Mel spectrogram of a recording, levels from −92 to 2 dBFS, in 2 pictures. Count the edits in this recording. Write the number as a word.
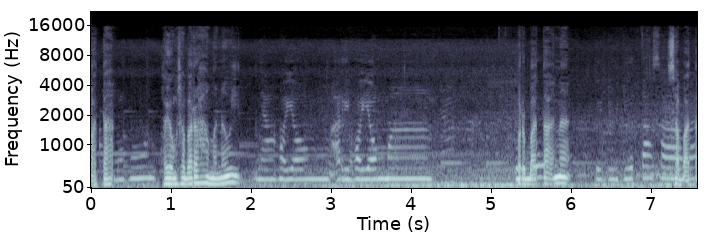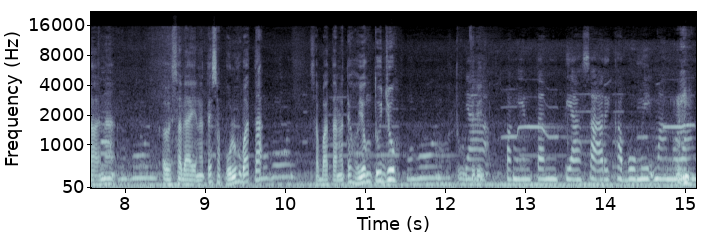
zero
